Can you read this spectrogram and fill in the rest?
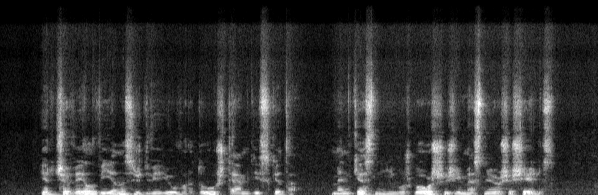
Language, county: Lithuanian, Marijampolė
